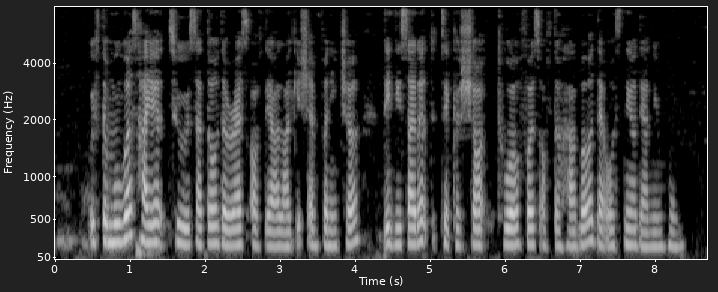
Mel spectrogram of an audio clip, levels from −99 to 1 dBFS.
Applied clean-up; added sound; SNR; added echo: classical method Wiener filter.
